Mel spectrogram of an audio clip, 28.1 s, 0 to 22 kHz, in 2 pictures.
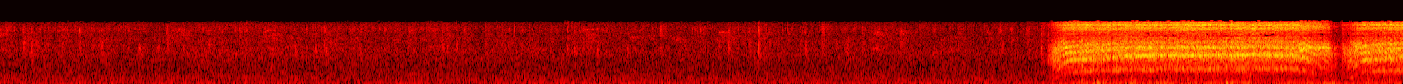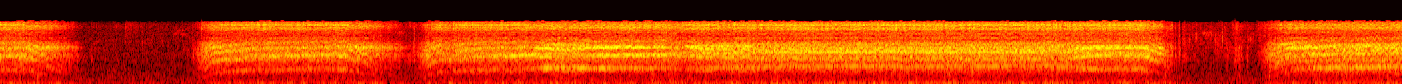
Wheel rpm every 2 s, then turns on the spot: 0, 0, 0, 0, 0, 80, 150, 50, 120, 130, 190, 190, 180, 80.
none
